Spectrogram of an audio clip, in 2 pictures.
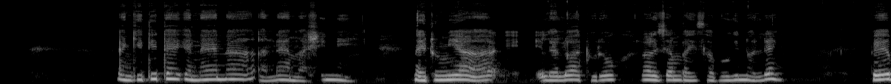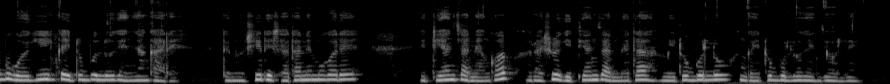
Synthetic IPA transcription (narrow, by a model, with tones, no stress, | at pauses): a˨ŋɡi˦ti˦tɛ˦kɛ˨nɛ˦naː˦˨nɛ˦˨ma˨ʃi˦ni˨ | na˨i˨tu˦mi˦a˦ɪ˨lɛ˨lo˦a˨tu˨ɾo˦k | lɔ˦lt͡ʃa˦mba˨i˦sa˨bo˨˦ki˦no˨le˦ŋ | pɛ˦bu˦ko˨ki˦ŋɡa˦i˨tu˦bu˨lo˦ke˨ɲd͡ʒa˦ŋɡa˨ɾɛ˨ | te˨no˨ʃi˦ɾe˨ʃa˨ta˦ne˦mo˦kɔ˦ɾe˦ | i˨tja˦ɲt͡ʃa˨nɛ˨ŋɡɔ˦p̚ɾa˨ʃu˦ki˨tja˦nt͡ʃa˨nmɛ˨ta˦mi˨tu˦bu˦lu˦a˨ŋɡa˨i˨tu˦bu˨lo˦ke˨ɲd͡ʒe˦o˨lɛ˦ŋ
